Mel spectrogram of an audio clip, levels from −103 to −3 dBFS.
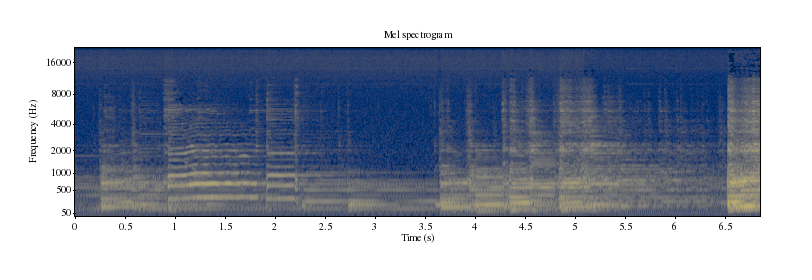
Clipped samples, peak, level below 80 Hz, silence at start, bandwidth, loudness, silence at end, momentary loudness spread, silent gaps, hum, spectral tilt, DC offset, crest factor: under 0.1%; -18 dBFS; -72 dBFS; 0 s; over 20 kHz; -40 LUFS; 0 s; 15 LU; none; 50 Hz at -65 dBFS; -5 dB/octave; under 0.1%; 22 dB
